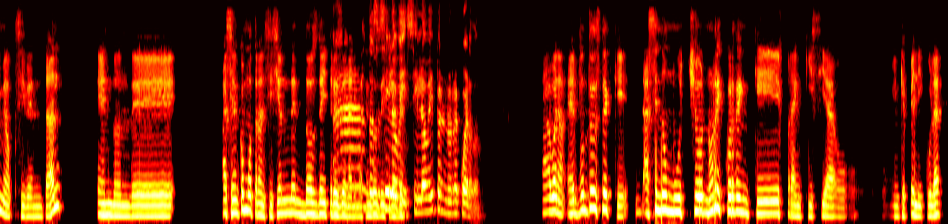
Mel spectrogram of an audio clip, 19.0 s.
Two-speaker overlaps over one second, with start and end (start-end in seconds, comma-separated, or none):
6.6-8.1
